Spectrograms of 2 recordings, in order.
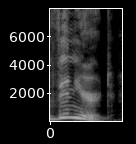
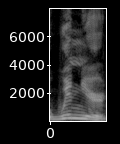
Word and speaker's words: Vineyard: You have something called the Vineyard, or the Wynyard, as my friend pronounces it.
